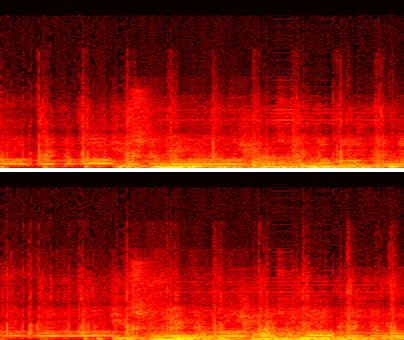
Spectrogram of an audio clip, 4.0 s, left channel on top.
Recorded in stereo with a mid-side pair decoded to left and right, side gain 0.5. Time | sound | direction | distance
1.1 | a woman speaking | 25° right | 1.0 m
